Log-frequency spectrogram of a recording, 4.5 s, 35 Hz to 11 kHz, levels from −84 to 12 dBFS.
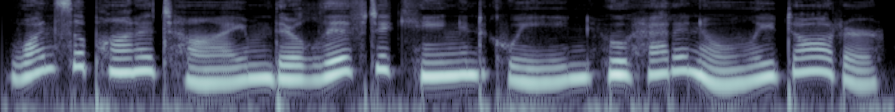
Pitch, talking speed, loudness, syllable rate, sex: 220 Hz, 200 wpm, -16 LUFS, 4.6 syllables/s, female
